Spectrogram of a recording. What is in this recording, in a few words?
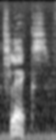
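"flex", Nigerian Pidgin, male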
